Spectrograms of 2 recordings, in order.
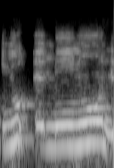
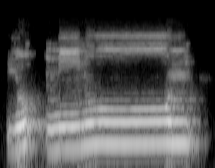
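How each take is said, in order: First: يؤمنون with the hamza jolted and cut; قلقلة خاطئة للهمزة; bouncing hamza mistake. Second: Slow يؤمنون with rounded-back lips on the hamza; نطق صحيح بطيء; correct hamza. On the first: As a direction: knock the hamza of يؤمنون, the wrong way. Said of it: "بعض الناس يقول". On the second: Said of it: "إرجاع الشفتين". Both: Shown as a demonstration.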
